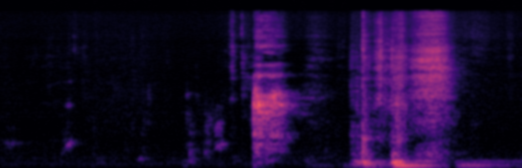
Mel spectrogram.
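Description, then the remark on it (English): Someone takes a sip of water: a few soft, scattered mouth clicks and slurps, then louder breathy bursts as they swallow and exhale, with no talking. “I'm gonna a little sip of water here.”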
